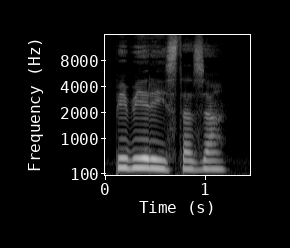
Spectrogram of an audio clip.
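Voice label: "pibiristas", Sardinian, female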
